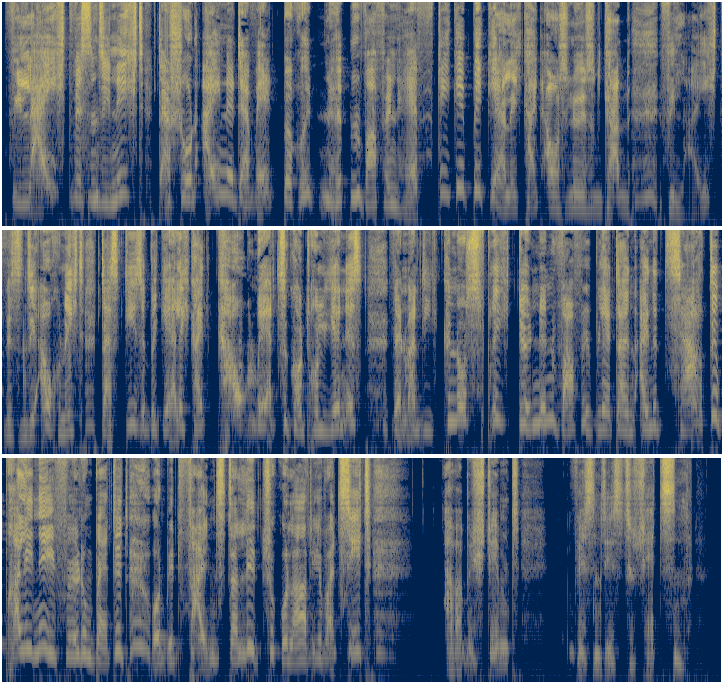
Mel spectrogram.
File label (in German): trickstimme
